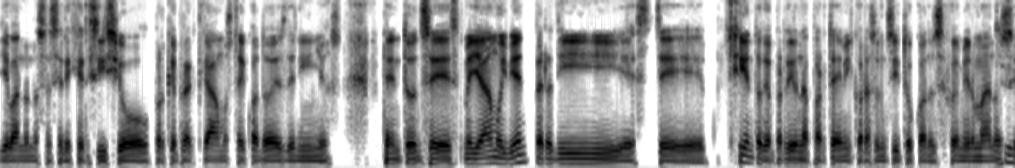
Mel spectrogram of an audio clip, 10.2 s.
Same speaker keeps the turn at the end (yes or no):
yes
